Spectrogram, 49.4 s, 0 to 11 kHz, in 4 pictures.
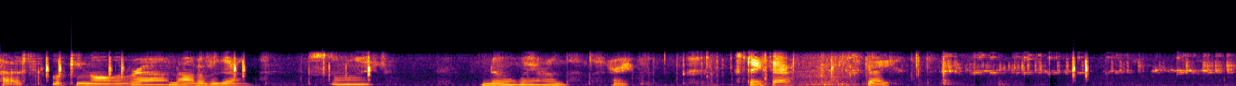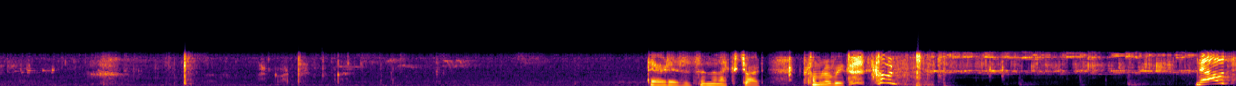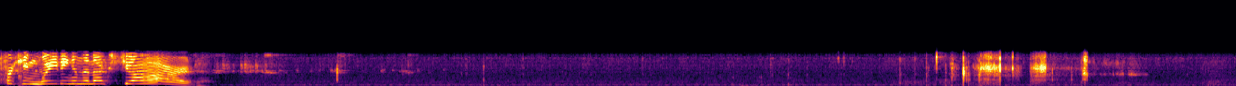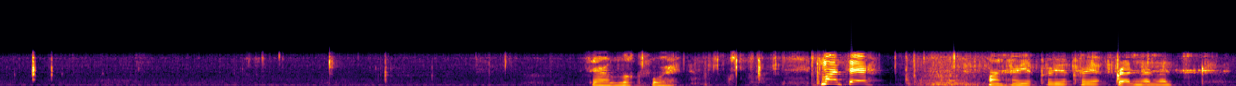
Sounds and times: Speech: 0.0 - 3.9, 4.8 - 6.4, 7.4 - 8.0, 18.8 - 21.4, 24.3 - 26.9, 42.9 - 44.0, 45.3 - 45.9, 47.0 - 48.9.

